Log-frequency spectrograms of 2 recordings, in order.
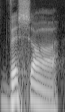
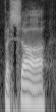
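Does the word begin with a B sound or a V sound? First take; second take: V; B. First: The word begins with a V sound. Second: The word begins with a B sound. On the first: "this doesn't have a dot, so it's visar in this case" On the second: "when you've got a dot in the middle, that letter is pronounced as a B"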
